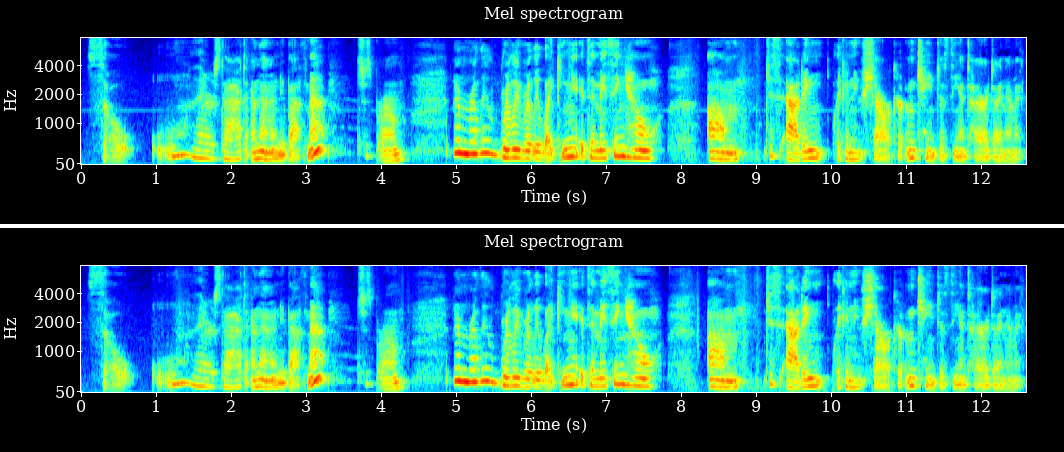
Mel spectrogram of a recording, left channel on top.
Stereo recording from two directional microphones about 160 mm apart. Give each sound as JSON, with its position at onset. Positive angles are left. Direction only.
{"t": 0.3, "sound": "speech", "side_deg": 10}
{"t": 1.5, "sound": "speech", "side_deg": 5}
{"t": 7.1, "sound": "speech", "side_deg": 20}
{"t": 8.4, "sound": "speech", "side_deg": 5}
{"t": 8.6, "sound": "speech", "side_deg": -10}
